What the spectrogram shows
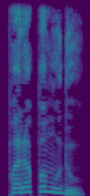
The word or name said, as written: ಪರಪಮುದು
